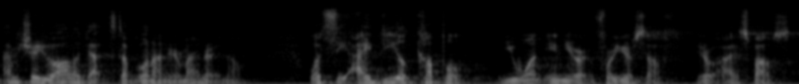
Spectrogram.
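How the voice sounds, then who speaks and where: A man's voice: mid-range voice, a little fast, vocal fry. A man giving an earnest sermon at a spiritual retreat, asking his listeners direct questions. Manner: earnest, asks the audience questions. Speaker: Islamic teacher giving a talk at i'tikaf. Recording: long hall reverb.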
